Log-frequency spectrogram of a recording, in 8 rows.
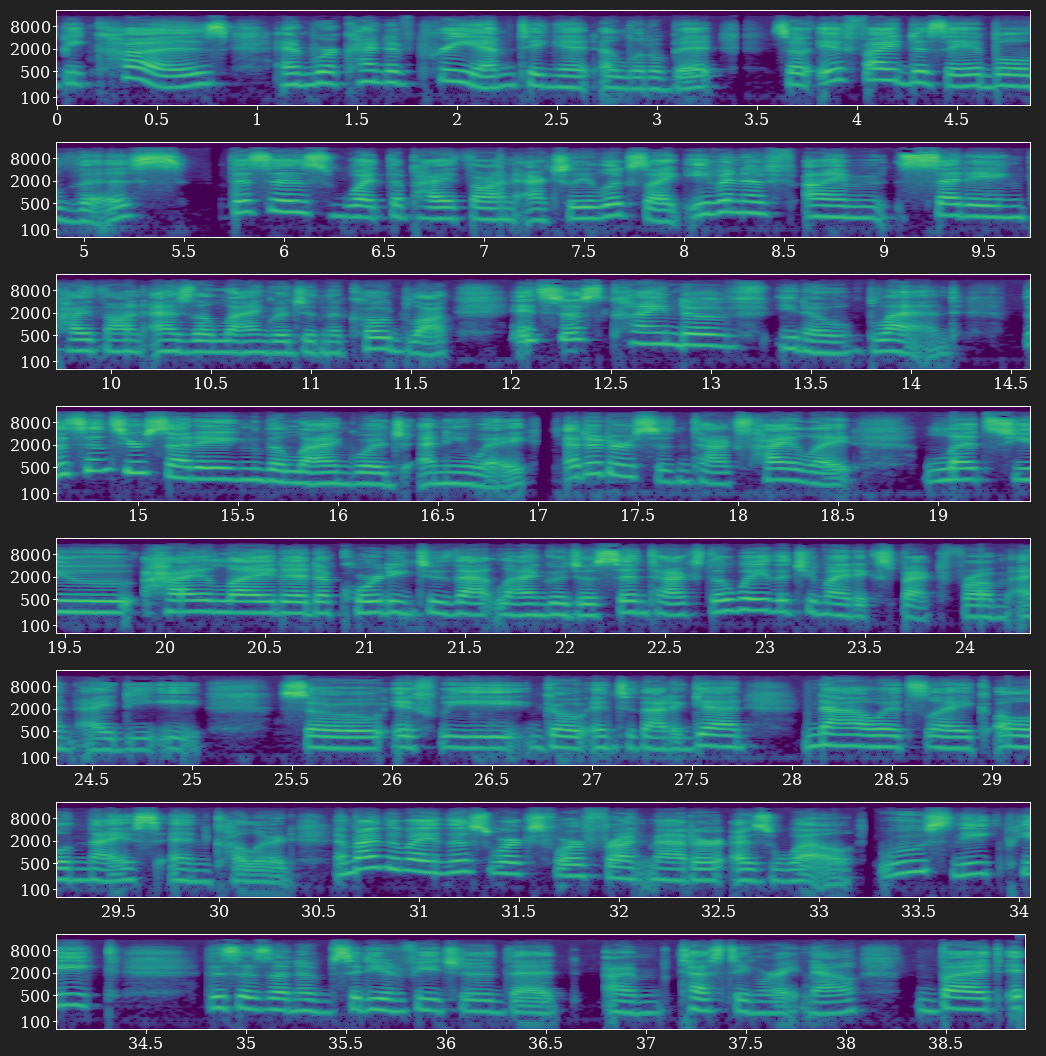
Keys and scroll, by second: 0.0 super+,, 7.2 Page_Down, 7.3 Page_Down, 8.6 super+Right, 9.0 alt+shift+Left, 11.2 Page_Up, 11.4 Page_Up, 16.5 super+,, 17.0-18.9 typing, 25.0 super+w, 25.5 super+o, 26.2 Return, 37.5 alt+super+s.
